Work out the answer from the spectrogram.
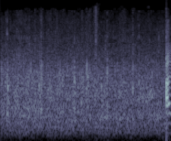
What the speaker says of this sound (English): A round of applause to those few who asked questions.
